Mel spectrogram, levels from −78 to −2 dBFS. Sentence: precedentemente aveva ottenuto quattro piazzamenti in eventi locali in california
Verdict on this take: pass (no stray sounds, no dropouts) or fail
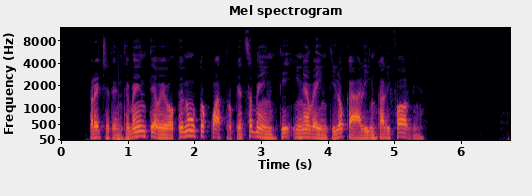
pass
